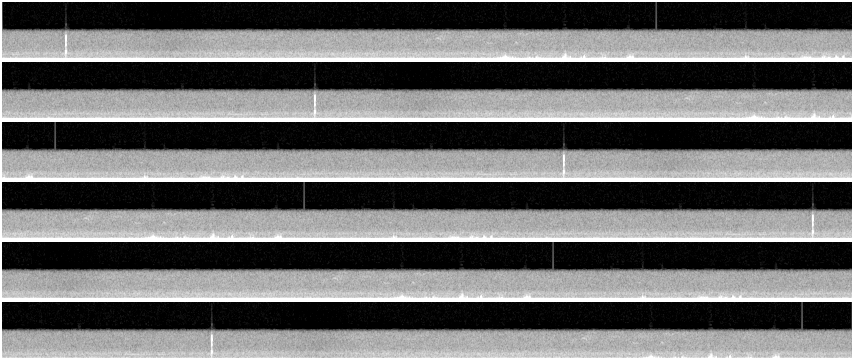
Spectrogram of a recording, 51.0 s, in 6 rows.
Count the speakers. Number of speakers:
0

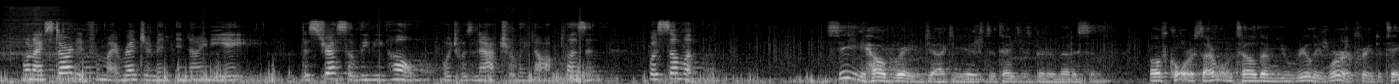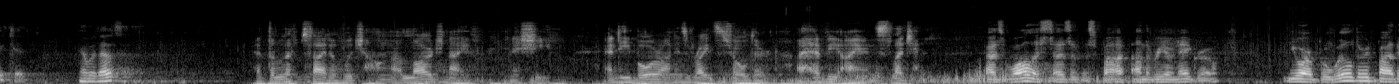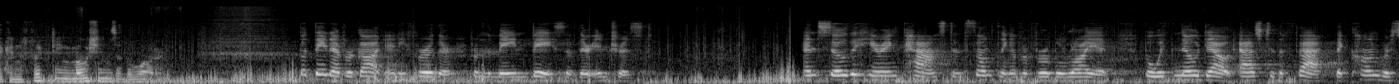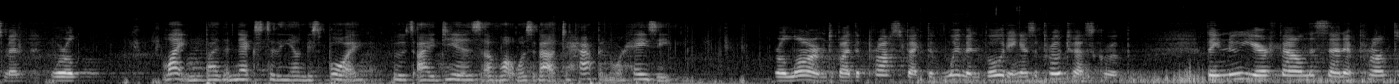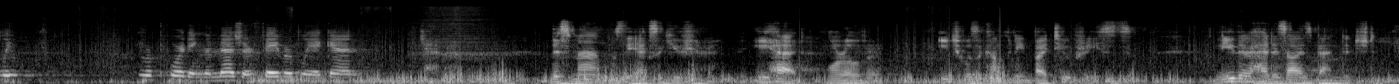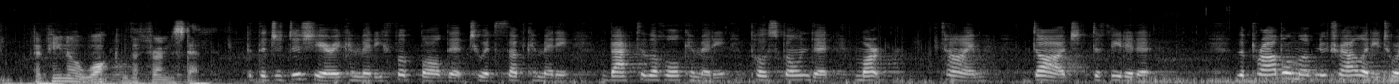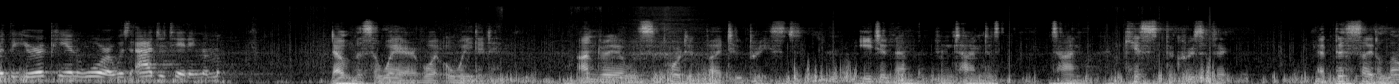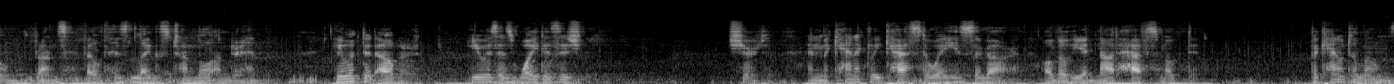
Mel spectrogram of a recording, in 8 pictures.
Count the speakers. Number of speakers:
5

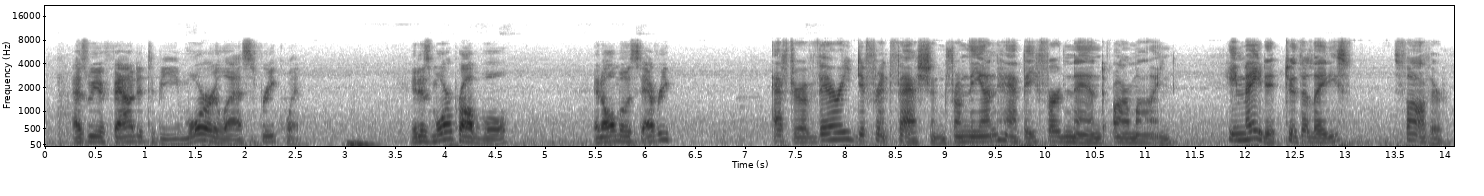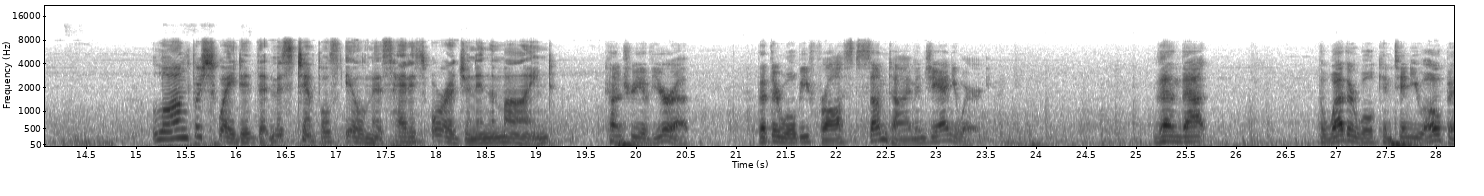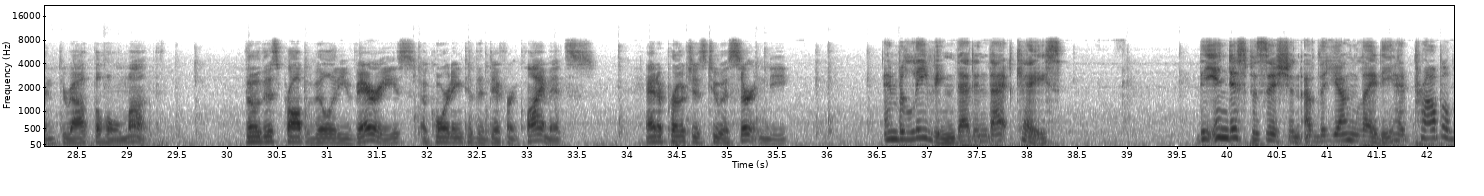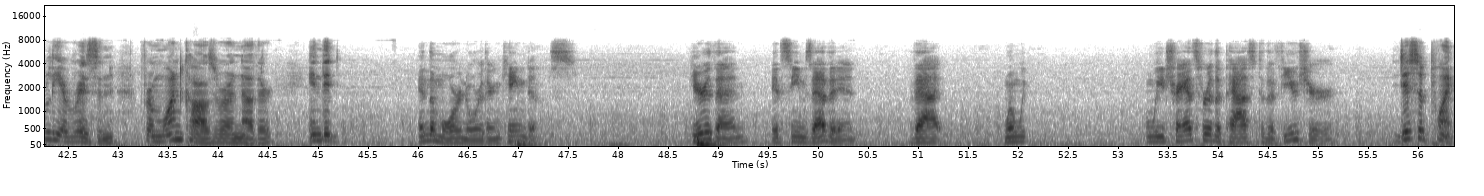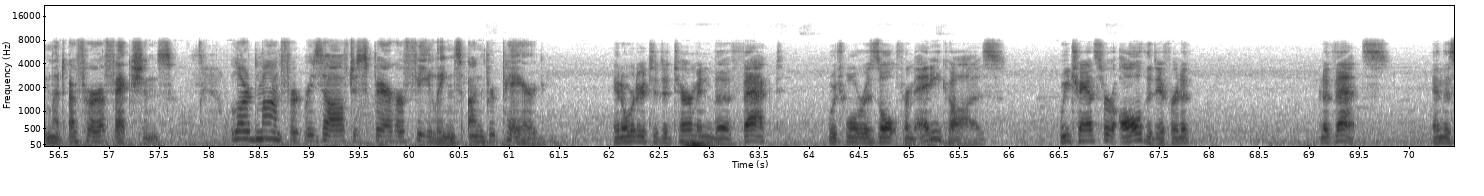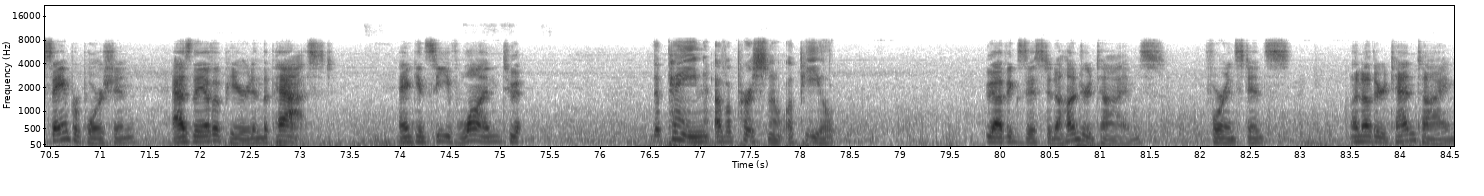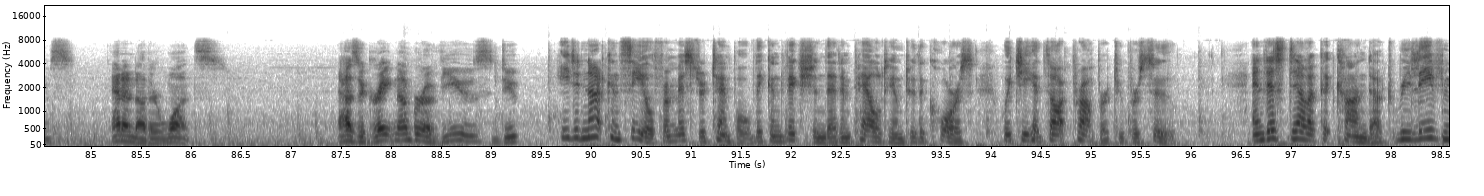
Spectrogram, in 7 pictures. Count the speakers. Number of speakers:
2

